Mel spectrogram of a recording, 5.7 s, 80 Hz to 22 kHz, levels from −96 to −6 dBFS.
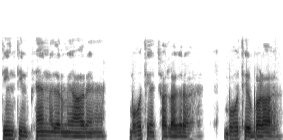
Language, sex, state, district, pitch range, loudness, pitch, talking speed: Hindi, male, Bihar, Darbhanga, 100-110 Hz, -20 LUFS, 105 Hz, 180 wpm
